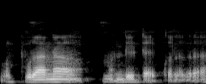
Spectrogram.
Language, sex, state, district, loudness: Hindi, male, Uttar Pradesh, Gorakhpur, -18 LUFS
